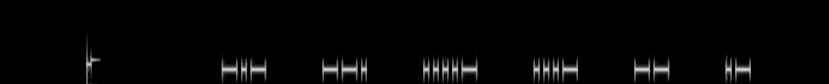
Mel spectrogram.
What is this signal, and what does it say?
Morse code, heard as a keyed tone, about 25 wpm, spaced as for 12 wpm, 700 Hz. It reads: KG4VMA
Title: USA Call Signs - 6 Characters - 4x Character Spacing - 25wpm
